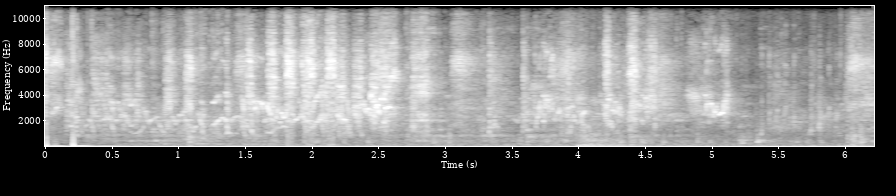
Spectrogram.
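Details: Pet budgerigars chirping while enjoying fruit; quick twittering chirps and squawks in a busy flow, softening toward the end, with a thump near the start.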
